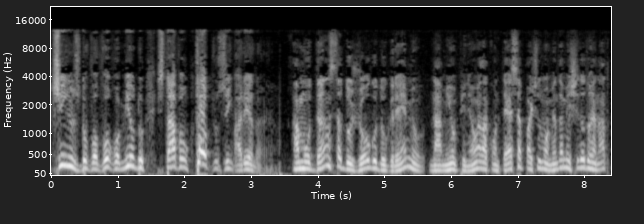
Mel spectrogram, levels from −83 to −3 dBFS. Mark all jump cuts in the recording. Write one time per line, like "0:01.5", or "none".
0:02.1
0:02.7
